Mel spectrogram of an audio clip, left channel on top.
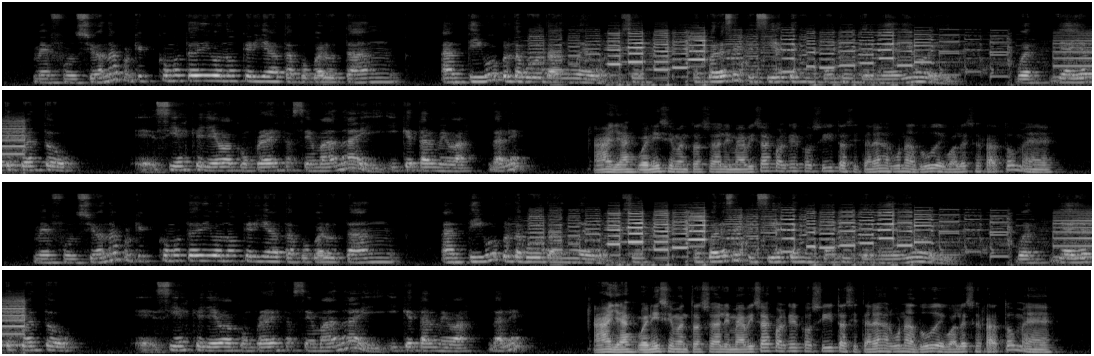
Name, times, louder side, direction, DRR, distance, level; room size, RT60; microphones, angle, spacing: voice 1, 0.3-4.0 4.4-6.5 6.9-9.5 10.1-11.6 12.2-16.1, left 1 dB, 45° left, 4.8 m, -29 dB
sound 1, 5.0-10.1 10.5-11.1, right 2 dB, 10° right, 0.3 m, -28 dB
voice 2, 16.8-21.4, right 2 dB, 50° right, 0.9 m, -29 dB
13.5 x 4.8 x 2.9 m
head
